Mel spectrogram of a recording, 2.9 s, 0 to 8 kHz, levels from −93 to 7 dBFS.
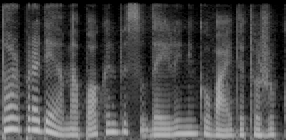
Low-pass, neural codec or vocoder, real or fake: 7.2 kHz; codec, 24 kHz, 0.5 kbps, DualCodec; fake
